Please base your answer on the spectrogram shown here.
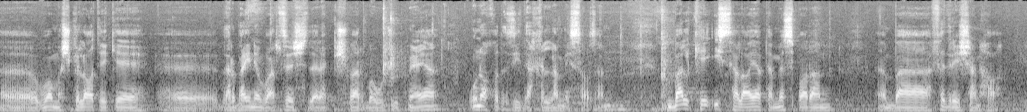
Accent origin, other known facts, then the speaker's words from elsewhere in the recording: Afghanistan; ما افغانستان کشورم است، وطنم است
